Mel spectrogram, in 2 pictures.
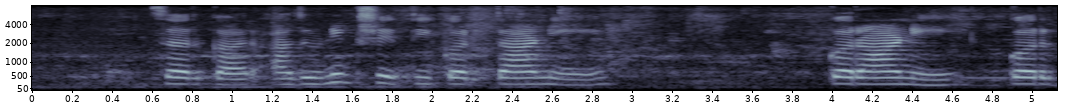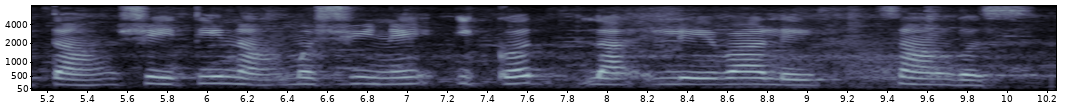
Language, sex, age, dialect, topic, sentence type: Marathi, female, 18-24, Northern Konkan, agriculture, statement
